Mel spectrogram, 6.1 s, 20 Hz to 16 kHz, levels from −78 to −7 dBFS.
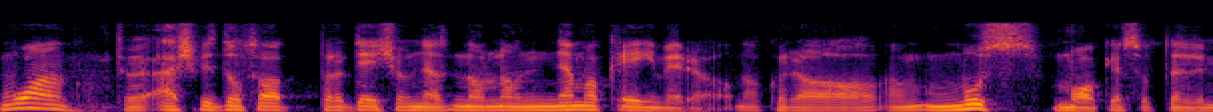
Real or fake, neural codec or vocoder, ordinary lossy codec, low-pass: fake; codec, 16 kHz, 1.1 kbps, Voila-Tokenizer; AAC, 64 kbps; 7.2 kHz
